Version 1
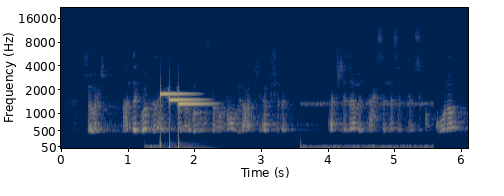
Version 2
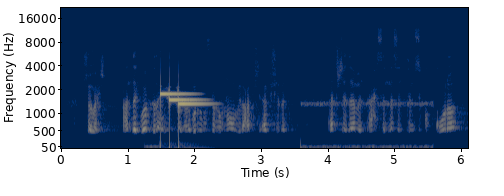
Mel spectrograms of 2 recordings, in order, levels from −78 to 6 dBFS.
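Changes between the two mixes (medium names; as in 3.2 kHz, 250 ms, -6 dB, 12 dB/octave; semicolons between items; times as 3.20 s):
speech: send -9.0 dB; master: add bass shelf 470 Hz -8 dB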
